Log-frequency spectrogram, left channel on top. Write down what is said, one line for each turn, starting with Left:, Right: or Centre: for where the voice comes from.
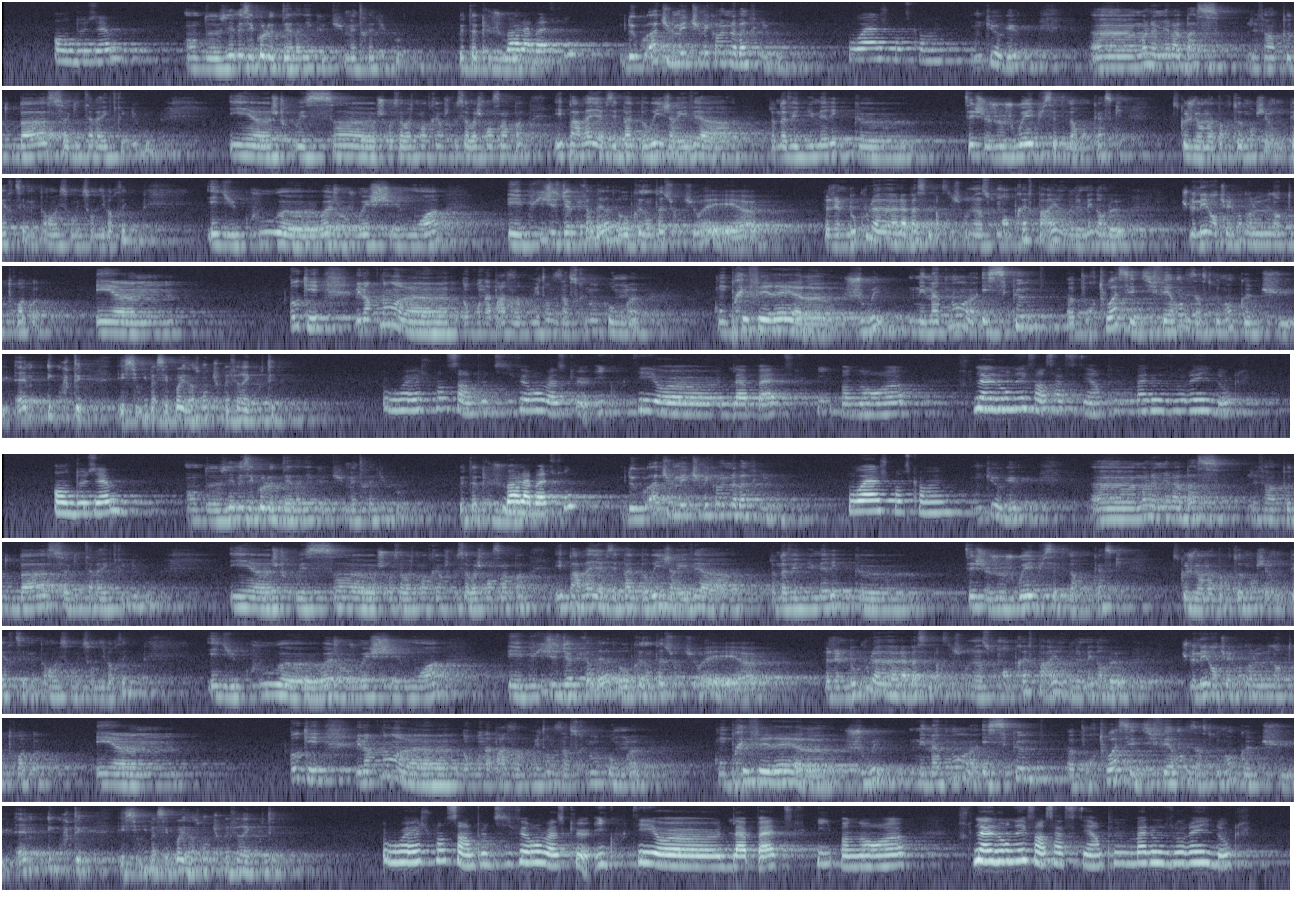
Right: En deuxième,
Left: En deuxième. Et c'est quoi le dernier que tu mettrais, du coup? Que t'as pu jouer?
Right: bah la batterie.
Left: De... go- Ah, tu le mets, tu mets quand même la batterie du coup.
Right: Ouais je pense quand même.
Left: Ok, ok. Euh, moi j'aime bien la basse. J'ai fait un peu de basse, euh, guitare électrique du coup. Et euh, je trouvais ça, euh, je trouvais ça vachement attrayant, je trouvais ça vachement sympa. Et pareil, elle faisait pas de bruit, j'arrivais à. J'en avais une numérique que. Tu sais, je, je jouais et puis c'était dans mon casque. Parce que je vis en appartement chez mon père, tu sais, mes parents ils sont, ils sont divorcés. Et du coup, euh, ouais, j'en jouais chez moi. Et puis j'ai déjà pu faire d'ailleurs des représentations, tu vois. Et euh, enfin, j'aime beaucoup la, la basse, c'est parti, je pense, d'un instrument. Bref, pareil, donc je le mets dans le. Je le mets éventuellement dans le, dans le top 3 quoi. Et euh, ok, mais maintenant, euh, donc on a parlé dans un premier temps des instruments qu'on euh, qu'on préférait euh, jouer, mais maintenant, euh, est-ce que euh, pour toi c'est différent des instruments que tu aimes écouter? Et si oui, bah c'est quoi les instruments que tu préfères écouter?
Right: Ouais je pense que c'est un peu différent parce que écouter euh, de la batterie pendant euh, toute la journée, enfin ça fait un peu mal aux oreilles donc.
